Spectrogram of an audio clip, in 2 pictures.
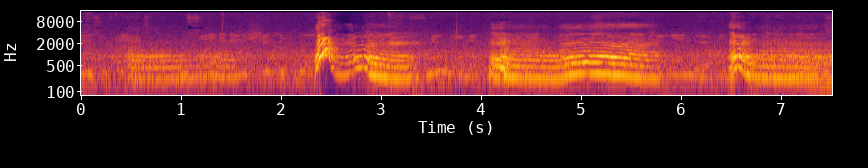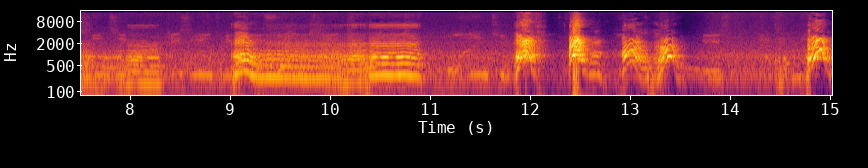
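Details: Pet corgi vocalising at length: a series of long, wavering, harmonic whines and yodel-like howls, ending in a quick burst of sharp barks.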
